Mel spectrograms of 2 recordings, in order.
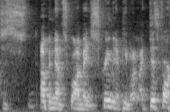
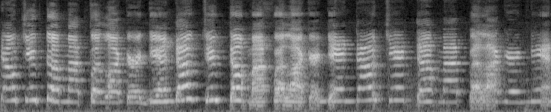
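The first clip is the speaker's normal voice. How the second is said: put-on mock crying, much higher, slower; 14 semitones higher than usual. Retelling how a recruit lay across his footlocker at the drill instructors, imitating someone crying.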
